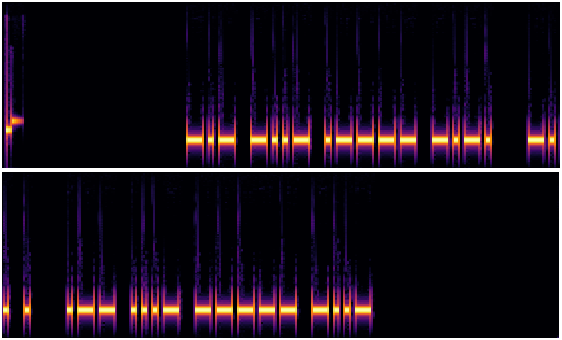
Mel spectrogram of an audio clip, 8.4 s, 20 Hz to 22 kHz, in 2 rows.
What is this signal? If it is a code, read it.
Morse code, heard as a keyed tone, about 30 wpm, 700 Hz. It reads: KX1C DE WV0X
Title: USA Callsign DE Callsign - 4 Characters - 30wpm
